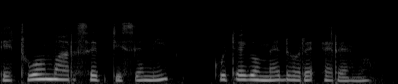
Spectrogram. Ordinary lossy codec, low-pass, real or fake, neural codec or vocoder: Opus, 24 kbps; 7.2 kHz; fake; codec, 16 kHz, 0.7 kbps, FocalCodec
